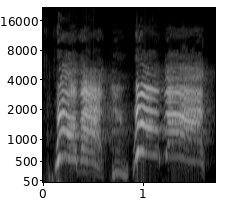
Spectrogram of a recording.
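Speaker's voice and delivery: very high panicked shouting; yelling in panic. Acted. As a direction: scream the warning as you run. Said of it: "SpongeBob screaming".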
